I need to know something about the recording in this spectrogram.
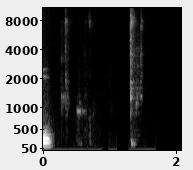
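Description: A few faint, scattered clicks from someone working a computer's keyboard and mouse, the clearest a little past the middle.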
